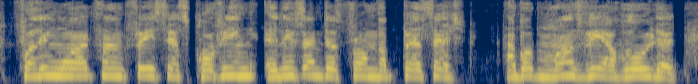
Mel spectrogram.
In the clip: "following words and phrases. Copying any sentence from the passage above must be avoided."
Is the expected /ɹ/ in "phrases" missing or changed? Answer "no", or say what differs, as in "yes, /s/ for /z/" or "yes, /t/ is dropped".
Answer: yes, /ɹ/ is dropped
